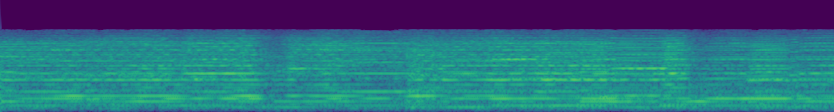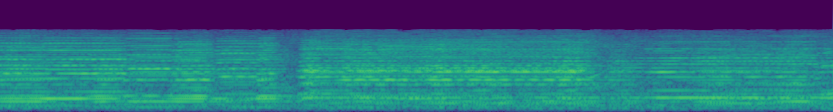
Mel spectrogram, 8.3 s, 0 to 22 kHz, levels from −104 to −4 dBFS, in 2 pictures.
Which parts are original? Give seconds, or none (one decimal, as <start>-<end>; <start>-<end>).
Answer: 2.9-8.3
